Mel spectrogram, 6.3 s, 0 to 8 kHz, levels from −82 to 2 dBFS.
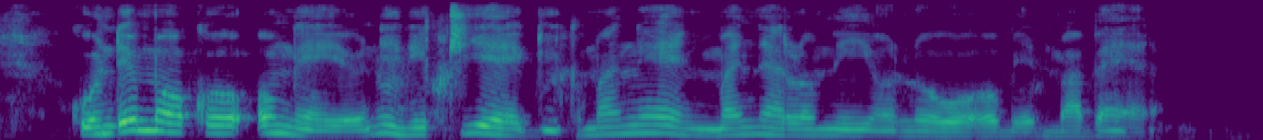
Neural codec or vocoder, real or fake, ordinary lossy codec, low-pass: codec, 16 kHz, 4.8 kbps, FACodec; fake; none; 7.2 kHz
